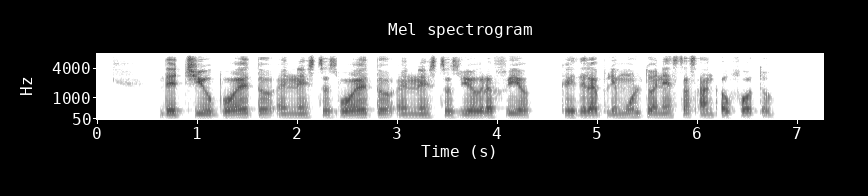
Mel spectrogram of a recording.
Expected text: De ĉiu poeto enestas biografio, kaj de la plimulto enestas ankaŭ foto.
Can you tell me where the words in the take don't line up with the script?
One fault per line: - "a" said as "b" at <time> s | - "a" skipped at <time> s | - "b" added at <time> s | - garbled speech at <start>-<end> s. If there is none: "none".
- "poeto enestas" added at 2.4 s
